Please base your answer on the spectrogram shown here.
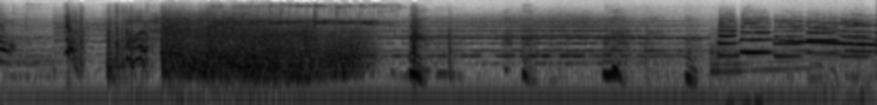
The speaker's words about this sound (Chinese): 当任东压着珍妮和陈康就要上车时，狙击手击中了任东的耳边。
